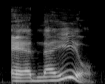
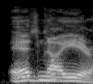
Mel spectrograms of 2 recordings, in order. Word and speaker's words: Ed Nair: En-Nail. Ed Nair. How do you spell that?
